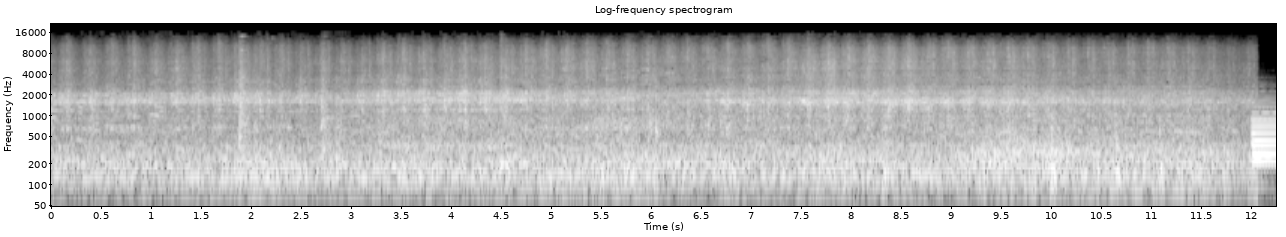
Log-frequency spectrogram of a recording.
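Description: Express passenger train coach running on the rails, heard from its open doorway as it leaves the station: a steady rumble and rush of wheels on track with faint clicks. Piano music cuts in right at the end.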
